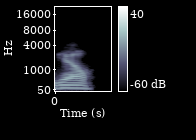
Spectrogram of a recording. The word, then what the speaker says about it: Gil: Yeah, but that doesn't change the pronunciation, does it? No. No, it doesn't. No, it doesn't. It's It's all Gil.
